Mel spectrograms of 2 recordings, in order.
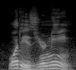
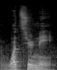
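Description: First: The words 'what is' are said in full as two words. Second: The words 'what is' are contracted to 'what's'. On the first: It sounds childish. The speaker calls it wrong. "This sounds childish" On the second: It sounds natural and adult. The speaker calls it right. "This is more common. It's faster"

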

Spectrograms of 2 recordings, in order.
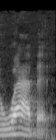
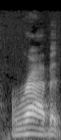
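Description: First: The word begins with a W sound. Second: The word begins with an R sound. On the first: The speaker calls it wrong. "they're going to say wabbit every single time" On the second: The speaker calls it right. "instead of saying rabbit"

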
